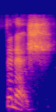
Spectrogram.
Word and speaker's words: finish: vào đúng không ạ Không đọc finish mà là gì finish finish được chưa đấy nó rơi vào một cơ mà Đấy nên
